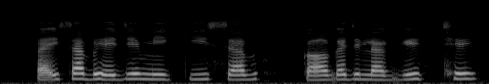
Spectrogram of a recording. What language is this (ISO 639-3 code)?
mai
